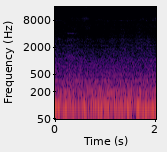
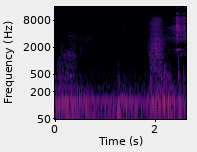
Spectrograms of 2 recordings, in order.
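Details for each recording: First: Bicycle wheel trued with zip ties and a spoke wrench; loosening two spokes in the middle of the rub spot eliminated the rim rub. Spinning, it gives a soft, even, consistent whirr with no scrape or rhythmic rub: the wheel is true. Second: Bicycle wheel spun between zip-tie guides before truing: light rhythmic hiss of the rim rubbing alternately on both sides once per turn; out-of-true wheel rubbing.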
